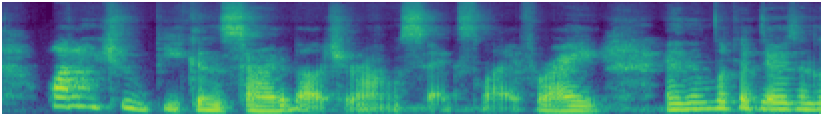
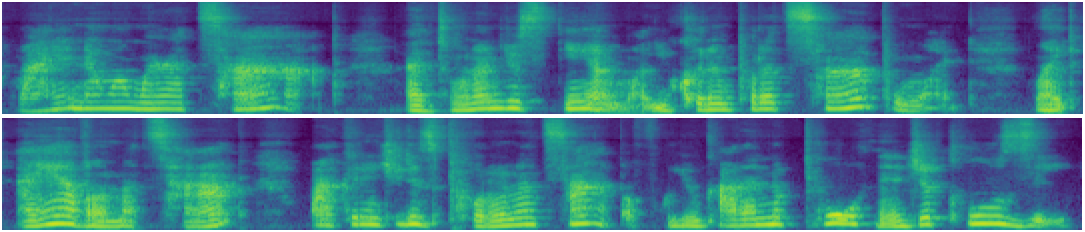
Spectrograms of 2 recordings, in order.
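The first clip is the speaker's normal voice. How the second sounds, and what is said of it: Poorly done put-on accent. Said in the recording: “That's a terrible accent.”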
